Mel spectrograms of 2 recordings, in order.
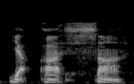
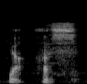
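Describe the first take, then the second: First: The word ends with a final third syllable. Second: The word stops after two syllables. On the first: This follows the written form with the final letter. The speaker calls it wrong. "They don't want ah, ya, asa" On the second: This follows the substitute reading without the final letter. The speaker calls it right. "They want ya, as"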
